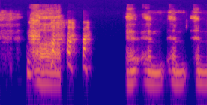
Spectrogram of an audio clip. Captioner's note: laughs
